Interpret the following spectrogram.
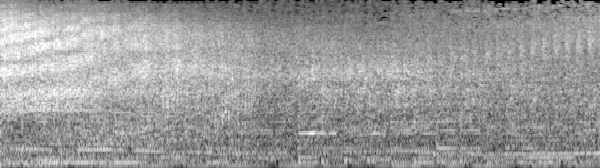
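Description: Diesel dragster at full throttle launching and running down the strip, a loud rushing engine noise that eases off a little as it pulls away, with background music under it.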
